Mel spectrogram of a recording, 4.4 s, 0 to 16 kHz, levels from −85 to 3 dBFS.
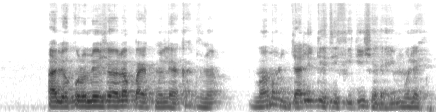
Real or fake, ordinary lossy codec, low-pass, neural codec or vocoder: fake; none; 14.4 kHz; vocoder, 44.1 kHz, 128 mel bands, Pupu-Vocoder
